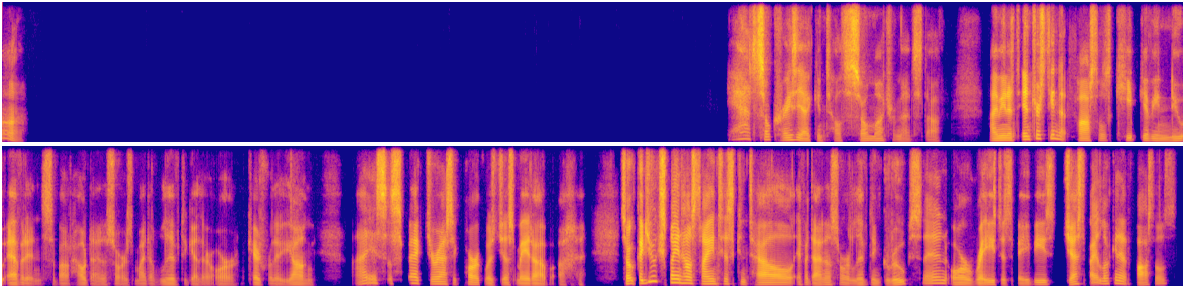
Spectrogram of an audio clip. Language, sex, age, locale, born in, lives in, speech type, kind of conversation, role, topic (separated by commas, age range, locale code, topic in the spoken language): English, male, 45-49, en-US, United States, United States, read, expert-assistant, asker, How do fossils form and what do they reveal?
